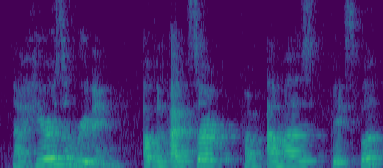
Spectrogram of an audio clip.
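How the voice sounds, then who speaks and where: A woman's raised, projected voice in an animated tone, with audible room echo and noticeable background noise. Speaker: vlogger. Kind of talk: storytime vlog; reading aloud. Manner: loud.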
